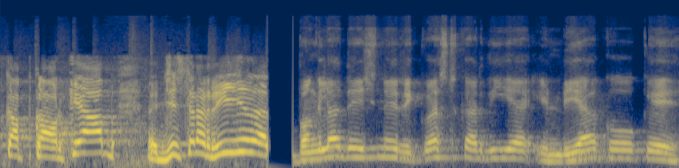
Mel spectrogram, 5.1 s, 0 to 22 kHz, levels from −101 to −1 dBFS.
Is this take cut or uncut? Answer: cut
